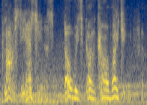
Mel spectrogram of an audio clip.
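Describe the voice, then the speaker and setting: An actor playing an eager, loyal, colloquial working-class sidekick who defers chirpily in a vintage radio serial. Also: male voice, lively intonation, moderate pace, creaky. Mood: excited. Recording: noisy old radio recording, engine rumble.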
